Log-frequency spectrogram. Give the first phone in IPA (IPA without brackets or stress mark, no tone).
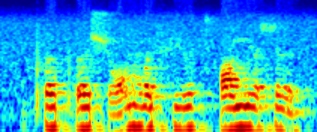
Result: pʼ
